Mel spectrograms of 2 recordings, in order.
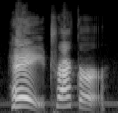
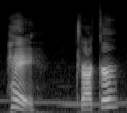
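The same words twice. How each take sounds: First: It is yelled loudly. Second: It is said at a normal, quieter volume.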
